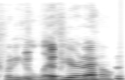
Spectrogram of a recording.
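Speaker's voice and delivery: high, laughing incredulous question; mock-exasperated, on the edge of laughter; retold teasing disbelief.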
